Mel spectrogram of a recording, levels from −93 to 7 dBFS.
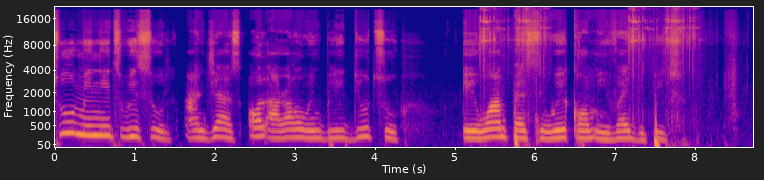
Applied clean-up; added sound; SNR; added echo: none; Coin (dropping); 4 dB; none.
